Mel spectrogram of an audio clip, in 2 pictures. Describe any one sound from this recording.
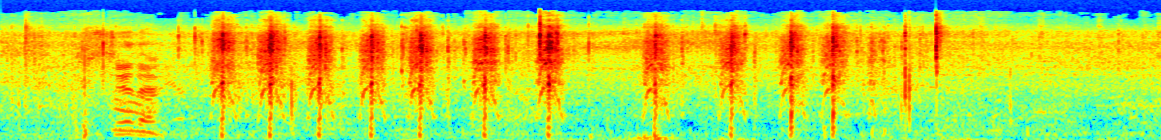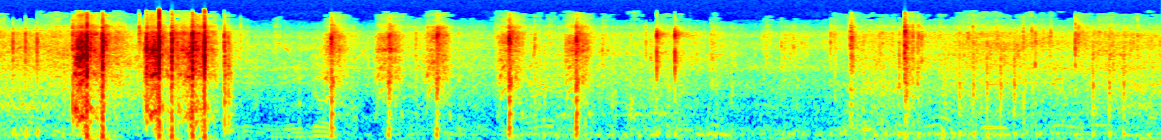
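Airsoft guns fire in rapid sharp snaps.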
